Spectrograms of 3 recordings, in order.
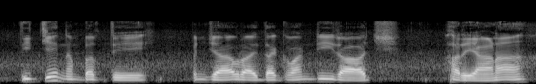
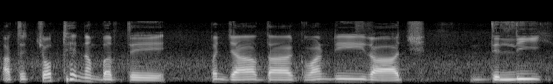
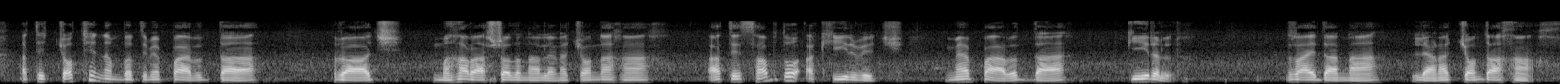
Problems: none marked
